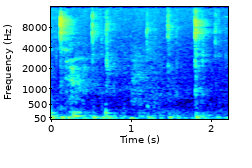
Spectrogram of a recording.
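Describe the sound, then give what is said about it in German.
Quick, irregular keystrokes clatter on a laptop keyboard as someone types a note, the word 'Körperflüssigkeiten' (body fluids), a handful of sharp clicks with a faint murmur underneath. “tippt live im Podcast”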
